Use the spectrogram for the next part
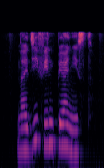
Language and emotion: Russian, neutral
